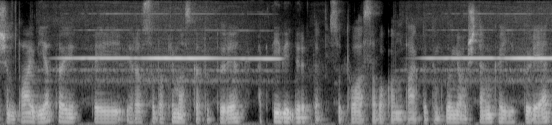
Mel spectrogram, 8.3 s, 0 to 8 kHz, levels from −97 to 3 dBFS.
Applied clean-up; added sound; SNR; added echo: none; Wind instrument, woodwind instrument; -1 dB; none.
